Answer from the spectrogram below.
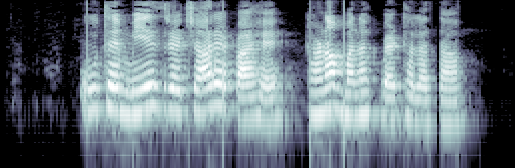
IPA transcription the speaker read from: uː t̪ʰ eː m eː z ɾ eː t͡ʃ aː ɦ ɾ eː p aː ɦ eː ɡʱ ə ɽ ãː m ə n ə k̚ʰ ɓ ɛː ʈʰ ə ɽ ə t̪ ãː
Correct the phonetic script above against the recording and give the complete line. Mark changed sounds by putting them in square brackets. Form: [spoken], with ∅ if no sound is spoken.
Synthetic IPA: uː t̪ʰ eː m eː z ɾ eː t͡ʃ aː [∅] ɾ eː p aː ɦ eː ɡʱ ə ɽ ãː m ə n ə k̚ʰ ɓ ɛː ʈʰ ə [l] ə t̪ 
